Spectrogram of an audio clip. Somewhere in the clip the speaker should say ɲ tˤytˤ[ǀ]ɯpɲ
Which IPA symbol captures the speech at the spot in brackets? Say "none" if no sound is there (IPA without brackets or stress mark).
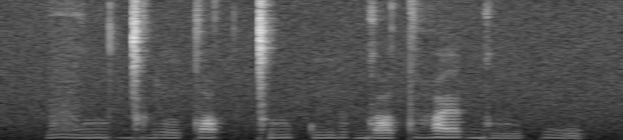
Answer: ǀ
